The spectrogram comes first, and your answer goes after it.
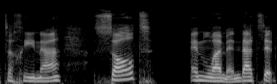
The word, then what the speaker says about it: tahina: it is is chickpeas what we call tahina but israelis call tahina salt and lemon that's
